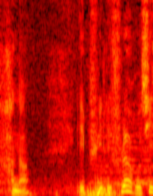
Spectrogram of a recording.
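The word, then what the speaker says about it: はな: Et l'histoire de ce personnage, c'est que le nez en japonais ça se prononce Hana, et puis les fleurs aussi ça se prononce Hana.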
